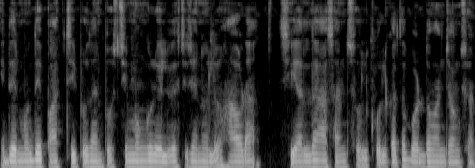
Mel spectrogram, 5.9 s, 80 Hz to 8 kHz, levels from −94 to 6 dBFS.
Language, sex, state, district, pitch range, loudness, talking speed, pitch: Bengali, male, West Bengal, Kolkata, 105-110 Hz, -29 LUFS, 140 wpm, 105 Hz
